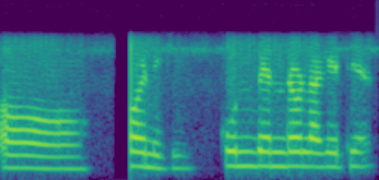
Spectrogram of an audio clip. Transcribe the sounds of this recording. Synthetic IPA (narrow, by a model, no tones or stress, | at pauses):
ɔ | hɔjnik̬ikunbɛndɔɹlaɡɛtija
